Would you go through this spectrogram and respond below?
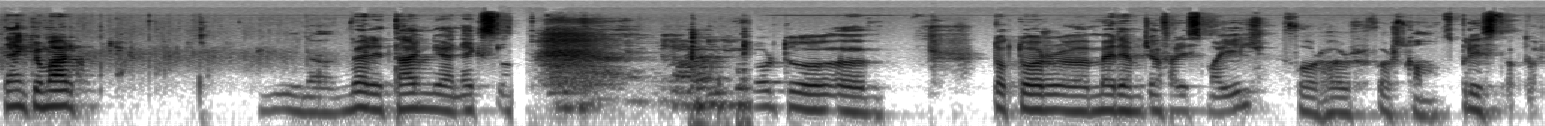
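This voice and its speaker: A man's voice: fairly high pitch, steady tone, a bit bright, slight background noise. A man moderating a conference panel, handing over the floor courteously with short hesitations. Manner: brisk, courteous hand-offs with hesitations.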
